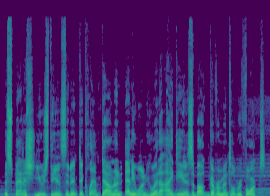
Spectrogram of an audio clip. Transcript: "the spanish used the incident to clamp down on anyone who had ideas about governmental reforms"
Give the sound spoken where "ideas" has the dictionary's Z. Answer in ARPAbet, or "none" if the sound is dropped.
Z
